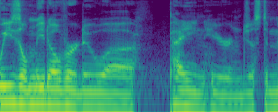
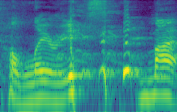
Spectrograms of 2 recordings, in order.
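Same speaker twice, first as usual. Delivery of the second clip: laughing through the words; 5 semitones higher, 9 dB louder than usual. Real, not acted. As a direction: laugh while you say it. Laughing at the joke.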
